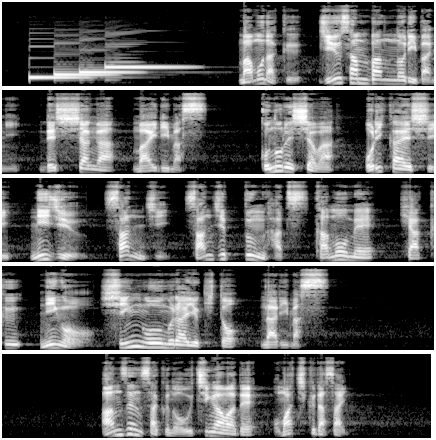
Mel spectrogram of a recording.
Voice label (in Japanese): 長崎 西九州新幹線ホーム 自動放送, 13番のりば接近予告放送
